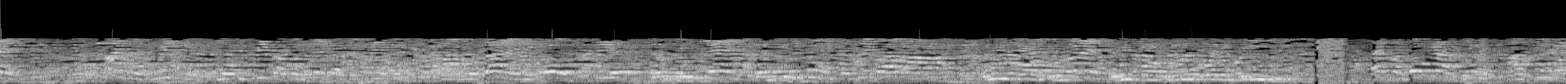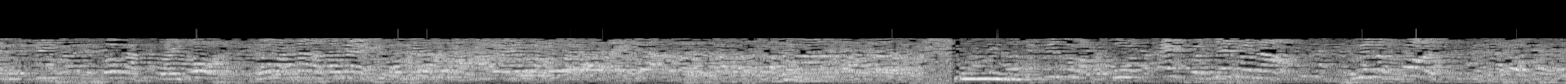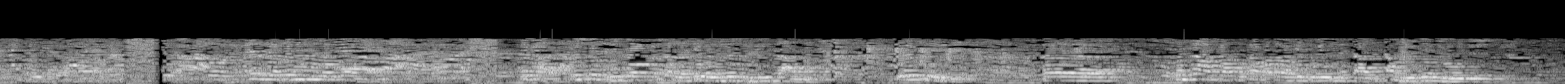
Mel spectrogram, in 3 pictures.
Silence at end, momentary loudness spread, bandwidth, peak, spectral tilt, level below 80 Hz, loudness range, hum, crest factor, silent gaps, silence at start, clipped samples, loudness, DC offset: 0 s; 6 LU; 3.5 kHz; 0 dBFS; -9.5 dB/octave; -36 dBFS; 3 LU; none; 12 dB; none; 0 s; under 0.1%; -12 LUFS; under 0.1%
